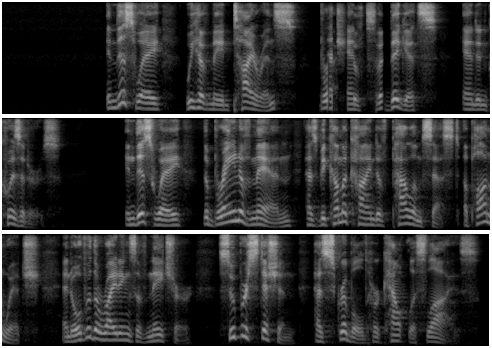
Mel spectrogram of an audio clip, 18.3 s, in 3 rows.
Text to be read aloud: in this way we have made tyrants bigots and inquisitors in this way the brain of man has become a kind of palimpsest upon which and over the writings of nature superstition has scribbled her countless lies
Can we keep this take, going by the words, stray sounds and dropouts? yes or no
no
